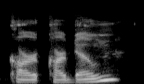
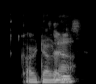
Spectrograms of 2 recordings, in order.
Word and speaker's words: Cardona: What I do see happening is someone like a which I'm going to pronounce the name wrong. I'm horrible with names. I'm sorry. Matt Cardona. – Cardona. – Cardona, sorry. Matt Cardona.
